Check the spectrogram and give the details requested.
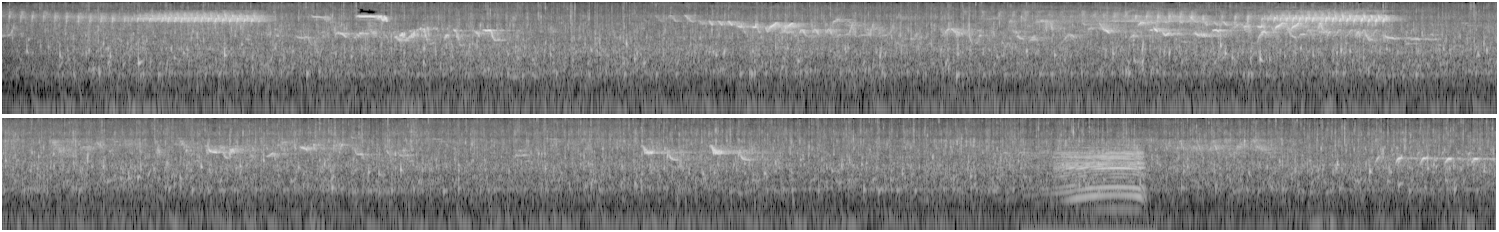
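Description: Farm ambience: birds chirping on and off over a steady trickle of water, with a single cow moo near the end.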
